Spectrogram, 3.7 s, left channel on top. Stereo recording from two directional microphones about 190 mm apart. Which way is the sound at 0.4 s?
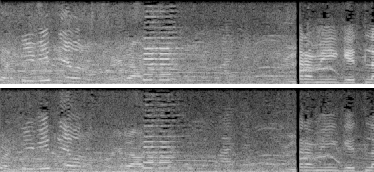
60° right (ahead or behind).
